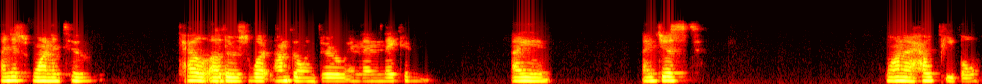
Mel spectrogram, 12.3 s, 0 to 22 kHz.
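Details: Aphasia in a woman after a hemorrhagic stroke at age 36 in September 2018; she could not talk for 2 years and had 2 years of speech therapy. She still has trouble getting her point across, reading and writing.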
